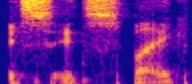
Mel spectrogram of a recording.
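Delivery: ordinary delivery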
